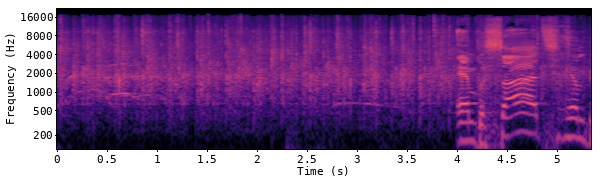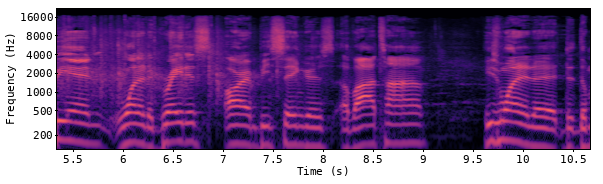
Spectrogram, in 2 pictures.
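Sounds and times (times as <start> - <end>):
crowd applause: 0.0 - 7.8
speech: 4.0 - 10.6
crowd whistles: 4.6 - 6.2.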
